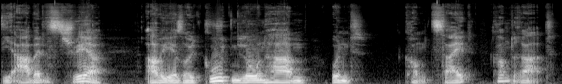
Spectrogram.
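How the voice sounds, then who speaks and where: A man reading a storybook and voicing a stern but kindly old official who speaks in a formal, measured way. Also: low voice, animated, gravelly, darkish tone, exaggerated voice.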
